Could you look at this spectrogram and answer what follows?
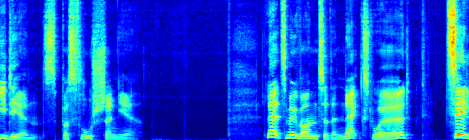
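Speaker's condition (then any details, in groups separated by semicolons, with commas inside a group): No condition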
